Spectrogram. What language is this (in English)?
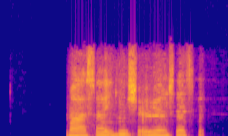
Chinese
